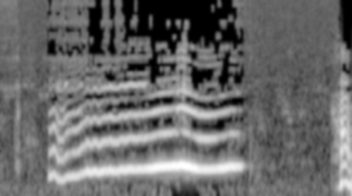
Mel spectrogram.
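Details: Puppy crying after being asked to do something it dislikes, such as having spray put in its mouth: a single drawn-out tonal whine lasting about two seconds, rising slightly then holding steady, followed by a short sharper cry.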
